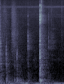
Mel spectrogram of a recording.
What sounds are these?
wooden cupboard opening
